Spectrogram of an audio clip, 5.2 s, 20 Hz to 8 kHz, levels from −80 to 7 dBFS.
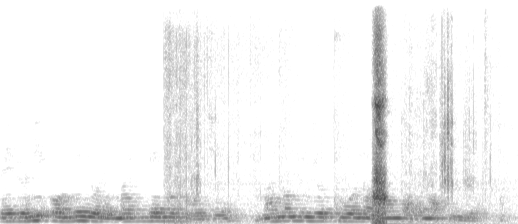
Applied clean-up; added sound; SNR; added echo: none; Fire; -1 dB; reverberation time 0.6 s.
